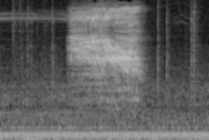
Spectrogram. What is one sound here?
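A toy device plays a short hissing electronic sound.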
